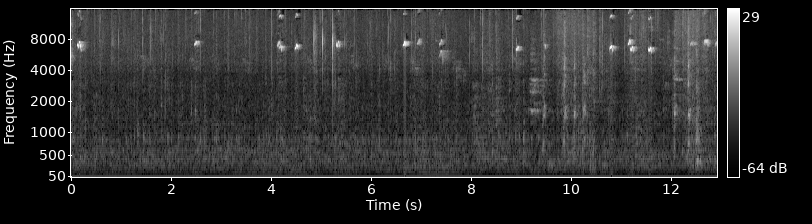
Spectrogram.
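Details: A flock of red-browed finches feeding at an open aviary feeder in Australia gives very high, thin, piercing 'seee' notes, singly and in quick pairs, with soft rustling and patter underneath.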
